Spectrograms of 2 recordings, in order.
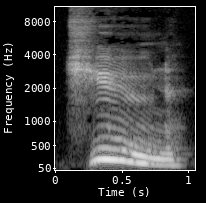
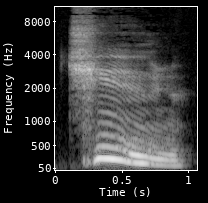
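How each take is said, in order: First: It starts with a ch sound. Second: It starts with a ch sound.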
